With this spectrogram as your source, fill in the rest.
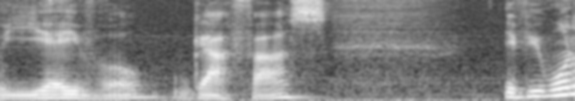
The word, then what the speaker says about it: llevar: Jabil gaff us and the Double L in Spanish if you want to keep it simple is like a Y sound so behave be able or llevar gaff ass if you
